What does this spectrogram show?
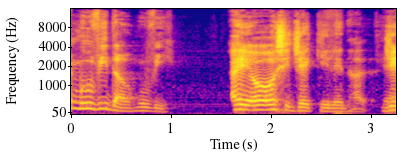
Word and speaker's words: Gyllenhaal: oh well they movie the movie IOC Jake Gyllenhaal it's how you pronounce them apparently Gillian like a giant halva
